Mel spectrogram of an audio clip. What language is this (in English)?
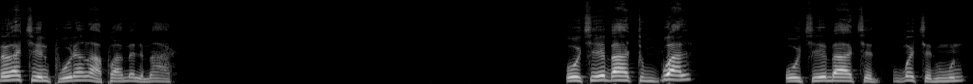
Ngas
